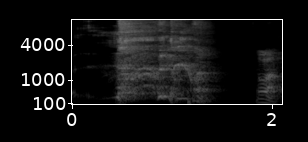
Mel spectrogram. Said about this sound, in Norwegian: Jeg skal lige hoste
